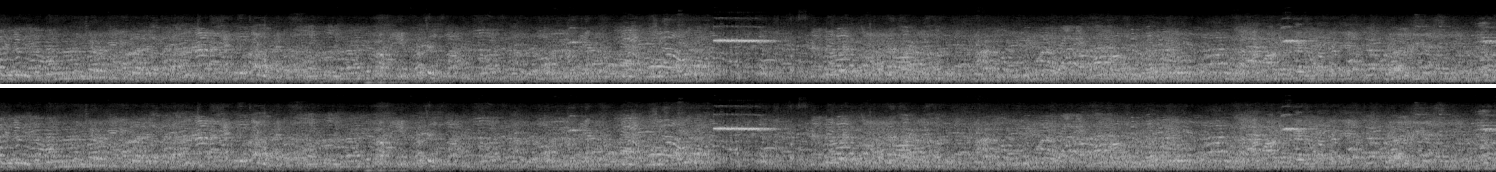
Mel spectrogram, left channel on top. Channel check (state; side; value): normal; both; correlation 0.89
